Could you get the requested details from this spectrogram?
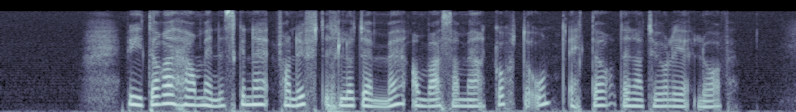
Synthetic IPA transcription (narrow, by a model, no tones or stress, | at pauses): ʋiːd̪əʁəɦɑːʁmɛnəskənəfɔʁnʉft̪t̪ʰɪloːd̪œməʔɔmʋɑːsɔmæːʁɡ̥ɔt̪o̰ːʔʊnt̪ʰɛt̪əʁd̪̥æɪnɑt̪ʰʉːʁlɪə̰loːʋ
